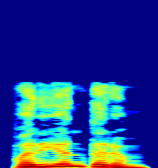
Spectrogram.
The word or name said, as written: ಪರಿಯಂತರಂ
